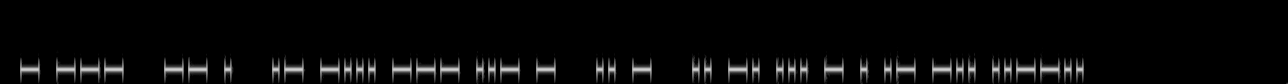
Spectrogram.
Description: Morse code, heard as a keyed tone, about 20 wpm, 700 Hz. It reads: TO ME ABOUT IT INSTEAD?
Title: Sentences from Top 1000 Words - Review Part 4 - 20wpm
